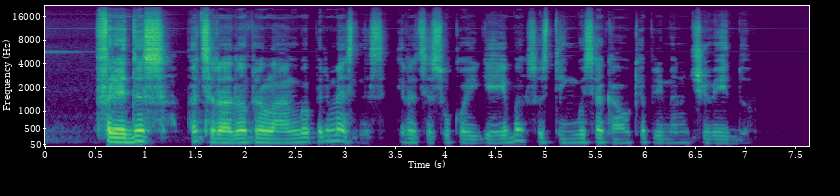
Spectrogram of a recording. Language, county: Lithuanian, Vilnius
